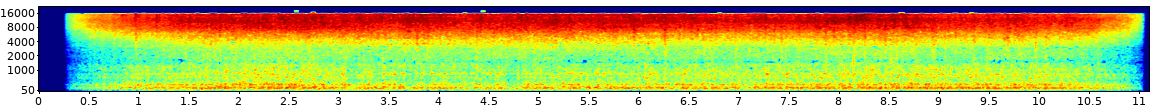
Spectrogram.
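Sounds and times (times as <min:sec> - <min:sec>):
barbecue sizzling: 0:00.3 - 0:11.0.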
